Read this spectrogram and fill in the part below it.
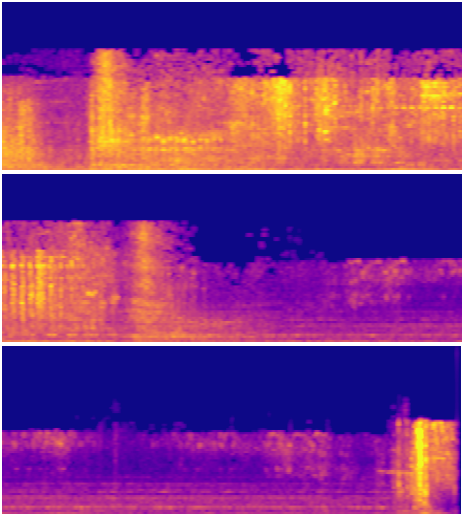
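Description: Wind rushes loudly past during a fast glide through the air.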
